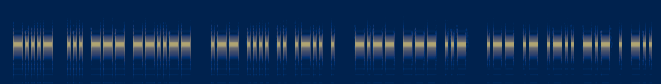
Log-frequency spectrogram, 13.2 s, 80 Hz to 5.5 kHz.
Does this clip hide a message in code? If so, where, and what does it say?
Yes: Morse code from 0.3 to 13.0 s, heard as a keyed tone, about 20 wpm, 600 Hz. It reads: <BT> SO, WHILE YOU WALKED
